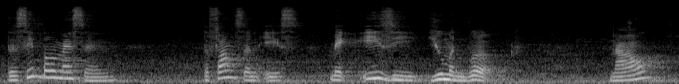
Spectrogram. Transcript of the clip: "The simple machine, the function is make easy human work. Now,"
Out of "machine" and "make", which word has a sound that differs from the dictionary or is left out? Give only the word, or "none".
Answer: machine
